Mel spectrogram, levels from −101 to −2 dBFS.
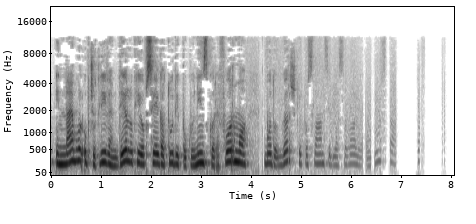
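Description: A speech clip whose whole length has nothing above 11.5 kHz and layered artefacts of transcoding between lossy codecs, likely an MP3 around 48 kbit/s re-encoded to WMA 1 around 64 kbit/s. The fade-out turns gritty from 3.71 s, after "ki obsega tudi pokojninsko". It is worst from 4.21 s to 8.07 s. This is truncation distortion on a fade: the level stage keeps too few bits, which fits an 8-bit stage, and adds no dither.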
